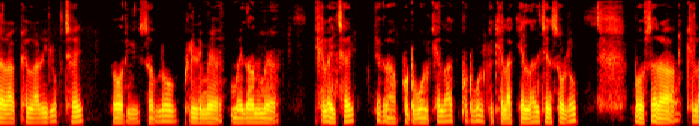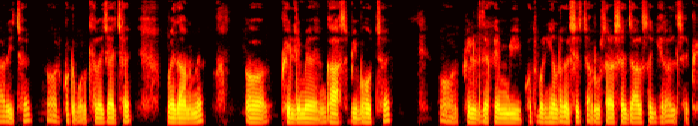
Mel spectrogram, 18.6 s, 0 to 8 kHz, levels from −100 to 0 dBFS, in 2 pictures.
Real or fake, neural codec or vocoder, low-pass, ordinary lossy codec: real; none; none; none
